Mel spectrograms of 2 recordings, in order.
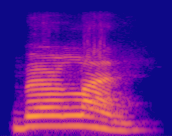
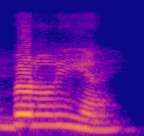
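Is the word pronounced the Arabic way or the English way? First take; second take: English; Arabic. First: The word is said with English pronunciation. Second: The word is said with Arabic pronunciation. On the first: The speaker calls it right. "In English Berlin" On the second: The speaker calls it wrong. "In Arabic برلين"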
